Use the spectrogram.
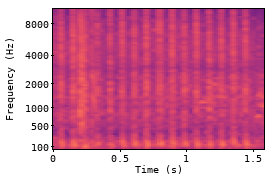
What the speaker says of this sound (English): Oh, there's shots.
